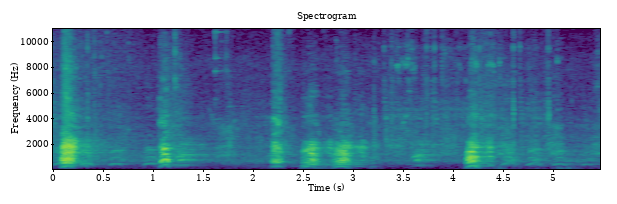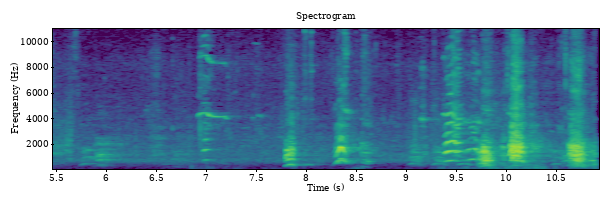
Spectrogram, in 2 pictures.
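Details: Dogs in a German Shepherd social class on 6/20/20 give energetic start-of-class reactions. Frequent loud barks from several animals come irregularly across the whole stretch, some in quick doubles, with faint voices underneath.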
